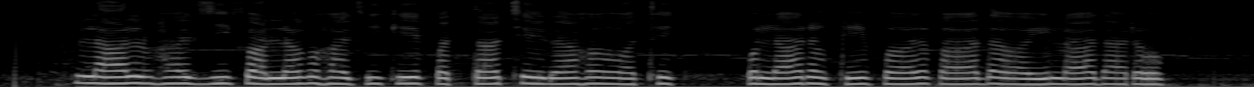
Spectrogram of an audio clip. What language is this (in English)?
Chhattisgarhi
